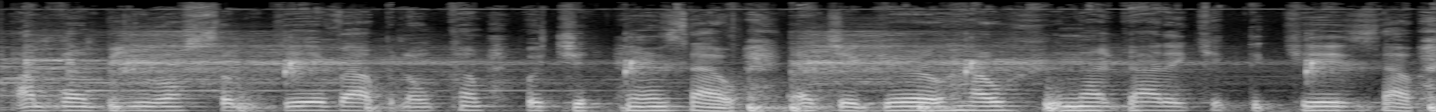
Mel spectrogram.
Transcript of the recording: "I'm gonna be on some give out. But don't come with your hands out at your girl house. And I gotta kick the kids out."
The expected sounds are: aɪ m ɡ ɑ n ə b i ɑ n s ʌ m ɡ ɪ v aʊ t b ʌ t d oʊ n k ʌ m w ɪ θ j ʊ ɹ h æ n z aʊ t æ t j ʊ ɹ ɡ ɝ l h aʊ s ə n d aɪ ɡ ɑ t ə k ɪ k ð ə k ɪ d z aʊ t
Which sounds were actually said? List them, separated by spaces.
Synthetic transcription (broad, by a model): aɪ m ɡ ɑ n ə b i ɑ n s ʌ m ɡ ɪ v aʊ t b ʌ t d oʊ n k ʌ m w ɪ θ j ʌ ɹ h æ n z aʊ t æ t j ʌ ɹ ɡ ɝ l h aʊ ə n aɪ ɡ ɑ t ə k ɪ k ð ə k ɪ d z aʊ t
